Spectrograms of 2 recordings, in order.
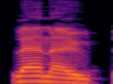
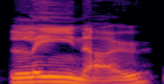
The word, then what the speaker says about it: Leno: So he calls Leno Lino. I'm like, how have you interpreted Leno is Lino, and he called Vinicius, he calls him Vinicus.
